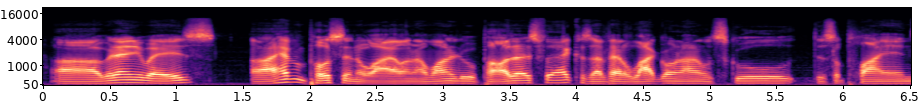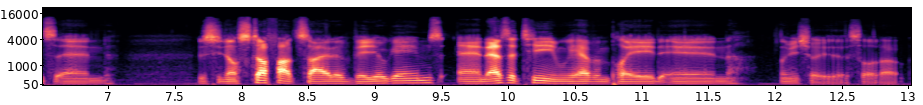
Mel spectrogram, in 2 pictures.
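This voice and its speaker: A man's voice: fairly low pitch, brisk, fairly bright tone, clean tone, dry recording. A teenage man giving casual commentary on his game setups, speech slightly slurred by a dental appliance, sick, rambling with lots of fillers. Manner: rambling, filler-heavy, informal gamer slang. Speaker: competitive gamer and video host. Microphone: gaming headset mic.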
